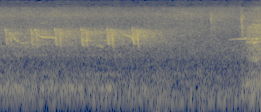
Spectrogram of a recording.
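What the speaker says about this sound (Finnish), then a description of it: "kun mustarastaat yhdellä suunnalla ja satakielet toisella suunnalla, niin täällä on näitä kivoja luontoääniä" Blackbirds and nightingales sing outdoors in Finnish countryside by the water, a faint repeating series of bright chirps and trills carrying from a distance over a quiet steady background.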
